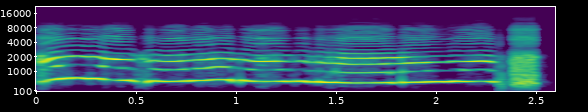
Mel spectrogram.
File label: Walkie Talkie Female Chatter; Communications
